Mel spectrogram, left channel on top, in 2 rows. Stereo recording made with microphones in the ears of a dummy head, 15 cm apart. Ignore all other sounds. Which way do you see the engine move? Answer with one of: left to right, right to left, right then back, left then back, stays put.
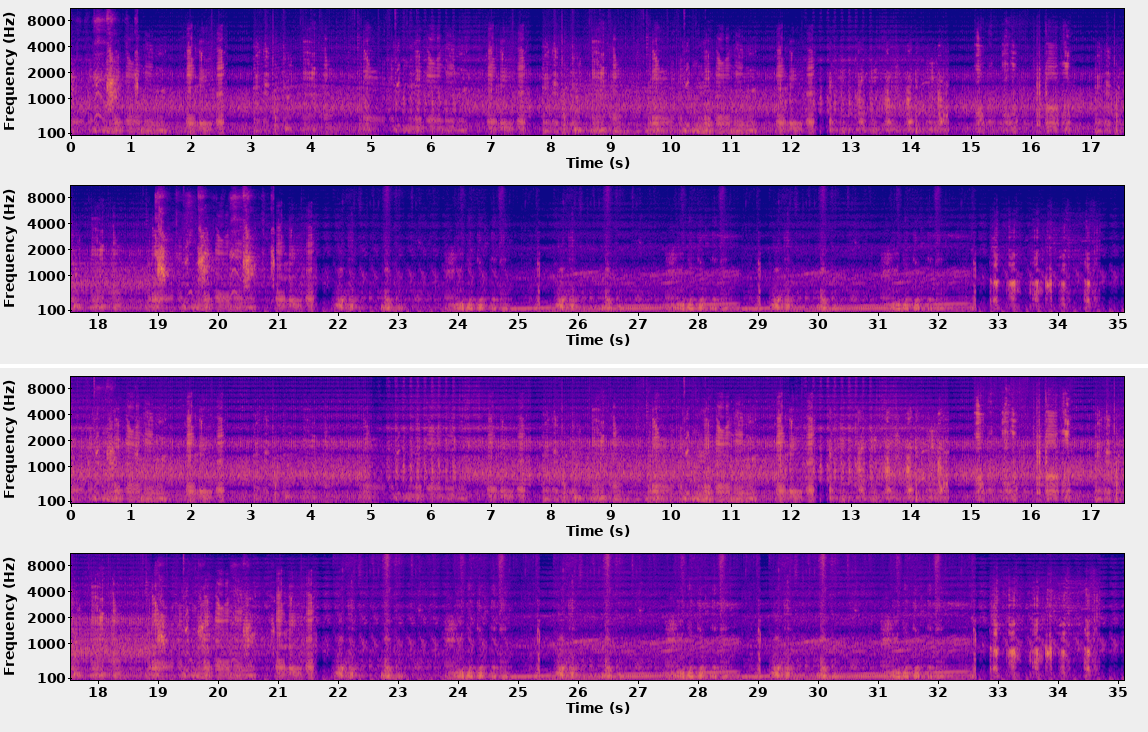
stays put.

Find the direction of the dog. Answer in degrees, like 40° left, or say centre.
40° left.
